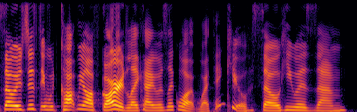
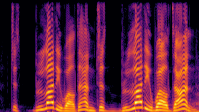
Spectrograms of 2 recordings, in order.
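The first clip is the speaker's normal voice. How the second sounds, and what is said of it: Attempted English accent imitating Prince Charles. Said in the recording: “he said, "You won the Olympics," in his English accent, which I don't have ... Oh, that's really hard.”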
